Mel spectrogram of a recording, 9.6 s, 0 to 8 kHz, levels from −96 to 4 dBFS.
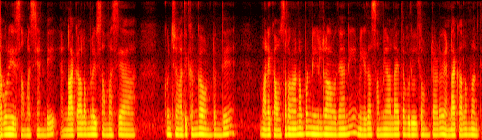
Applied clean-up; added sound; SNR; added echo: none; none; none; none.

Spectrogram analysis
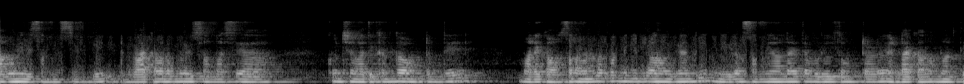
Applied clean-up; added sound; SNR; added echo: neural separator model SepFormer DNS4.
